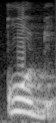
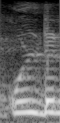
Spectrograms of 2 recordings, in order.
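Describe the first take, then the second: First: "could" said as "kood", silent L; short "could", rhyming with "good"; correct pronunciation. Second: "could" with the L sounded; wrong pronunciation. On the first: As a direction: drop the L in "could". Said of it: "ઉચ્ચાર could થાય". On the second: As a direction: say "could" as "kuld", pronouncing the L. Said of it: "could નહીં બોલવાનું". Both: Shown as a demonstration.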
